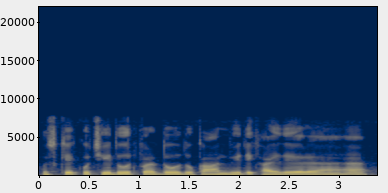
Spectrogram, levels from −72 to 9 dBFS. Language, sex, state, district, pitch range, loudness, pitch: Hindi, male, Jharkhand, Palamu, 120-150 Hz, -14 LUFS, 135 Hz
